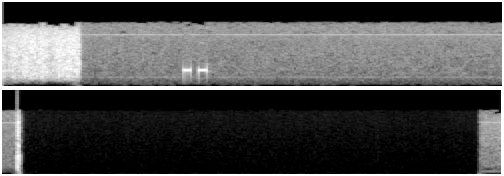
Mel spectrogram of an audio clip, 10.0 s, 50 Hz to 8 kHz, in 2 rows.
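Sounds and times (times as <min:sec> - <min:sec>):
faint hum: 0:00.0 - 0:05.2, 0:06.3 - 0:09.9
radio static from a weak transmission: 0:00.0 - 0:05.2, 0:09.8 - 0:09.9
short beeps: 0:01.8 - 0:02.1.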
